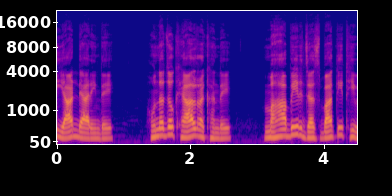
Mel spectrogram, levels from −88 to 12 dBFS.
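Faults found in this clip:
No faults detected in playback.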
